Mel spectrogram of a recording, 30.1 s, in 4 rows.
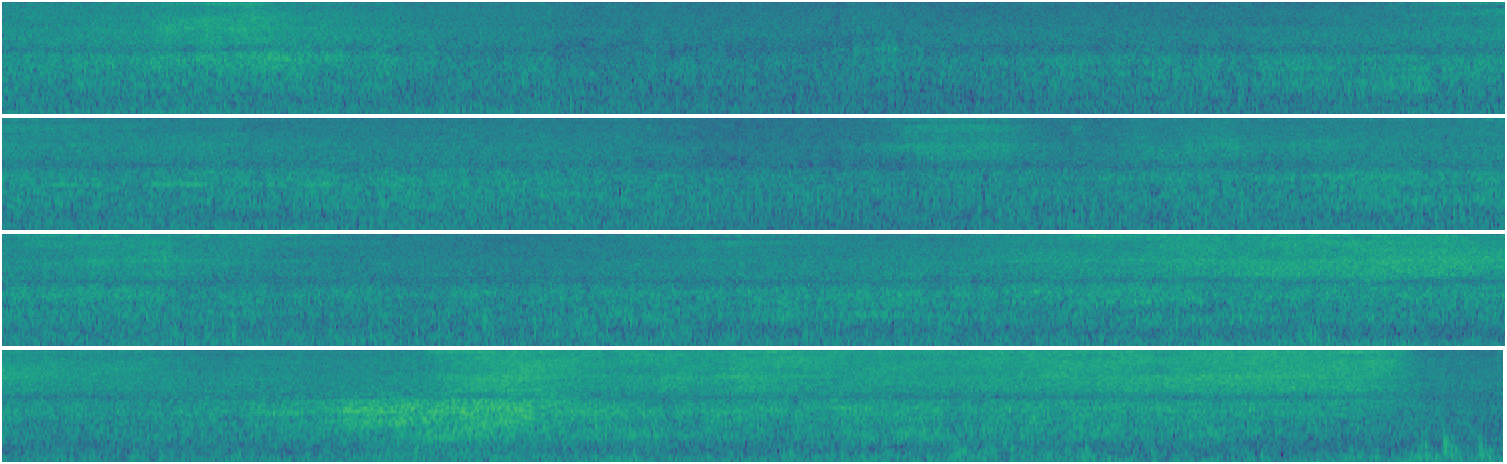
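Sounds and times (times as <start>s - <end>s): rain on wet street: 0.0s - 4.0s, 11.7s - 30.0s
traffic noise: 0.0s - 30.0s
vehicle swishing past on wet road: 23.8s - 29.7s.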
